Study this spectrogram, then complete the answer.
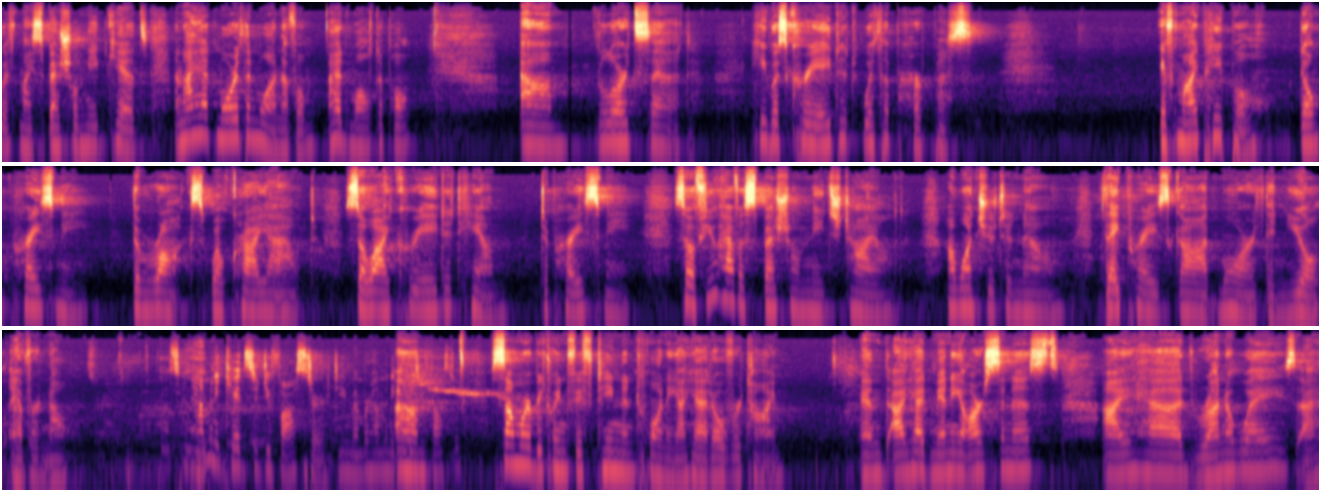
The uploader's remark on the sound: Some of our incredible pastors took the stage this Sunday in our Mother’s Day panel.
